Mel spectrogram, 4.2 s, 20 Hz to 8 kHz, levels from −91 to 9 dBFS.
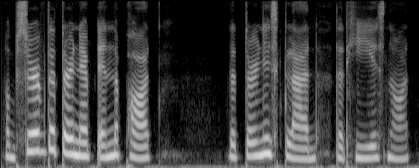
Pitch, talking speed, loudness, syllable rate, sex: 235 Hz, 200 wpm, -16 LUFS, 5.5 syllables/s, female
